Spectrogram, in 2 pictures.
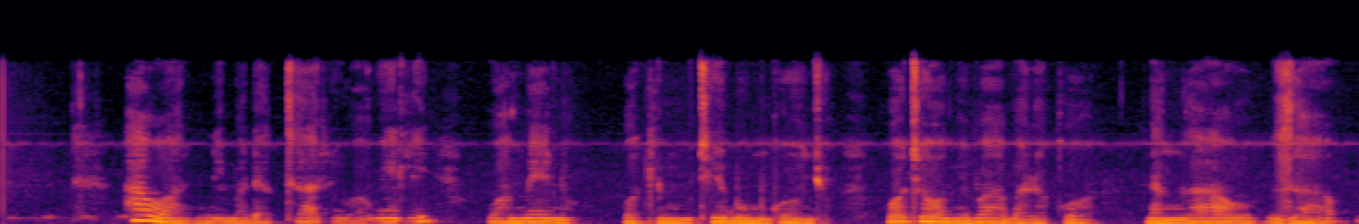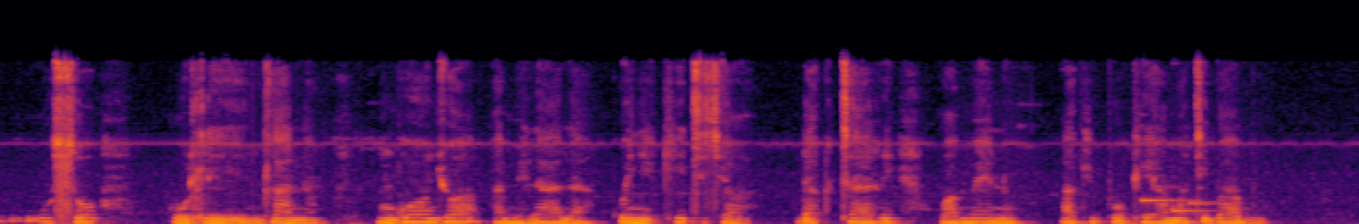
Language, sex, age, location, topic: Swahili, female, 18-24, Kisii, health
